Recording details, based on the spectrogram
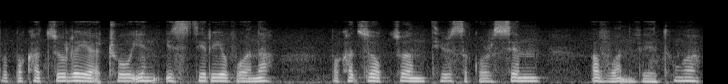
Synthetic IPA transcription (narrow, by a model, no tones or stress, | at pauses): ppɐkʰɐt̪̚t͡suːleja̰ʔʈʰuʔinist̪ʰeɾivuɐnaʔ | pɐkʰɐt̪̚zɔk̚t͡suɐnt̪ʰirsɐkɔrsɛn | ʔɐvuanvɛt̪ʰʊŋa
